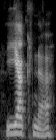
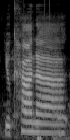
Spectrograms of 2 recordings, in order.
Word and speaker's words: Yukna: It's technically Yukna. Yukna. Yeah. Yukna. But we get Yukna, Yukana, Yuknevich, every name but Yuknevich.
